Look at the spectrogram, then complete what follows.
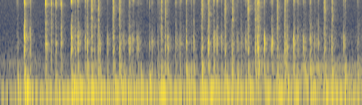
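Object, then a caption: Plastic laptop keyboard. Fingertips with short nails type continuously on the plastic chiclet keyboard of a black laptop resting on a desk. The result is a fast, steady stream of rapid key taps: short, dry clicks with a soft, low thud under each press and a bright tick on top, each decaying almost instantly.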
